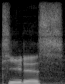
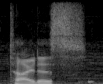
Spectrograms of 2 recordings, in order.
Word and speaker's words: Tidus: All right, so between talking about Tidus's name, I do a whole live action bit about how his name is Tidus and not Titus, and that sounds stupid.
